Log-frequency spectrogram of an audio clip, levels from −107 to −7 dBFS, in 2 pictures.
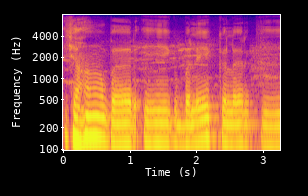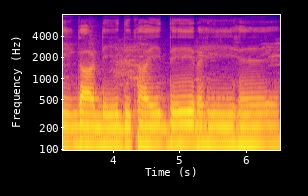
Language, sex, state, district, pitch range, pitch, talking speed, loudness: Hindi, male, Rajasthan, Jaipur, 105-115 Hz, 110 Hz, 100 wpm, -16 LUFS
